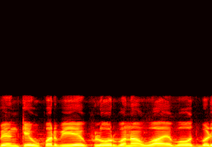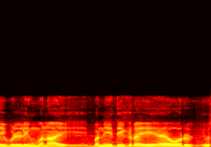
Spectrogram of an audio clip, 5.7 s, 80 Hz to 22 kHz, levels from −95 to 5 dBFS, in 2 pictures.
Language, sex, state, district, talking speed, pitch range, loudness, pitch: Hindi, male, Uttar Pradesh, Muzaffarnagar, 210 wpm, 135-140 Hz, -16 LUFS, 135 Hz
